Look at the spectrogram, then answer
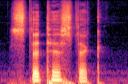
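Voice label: "statistic", American English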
